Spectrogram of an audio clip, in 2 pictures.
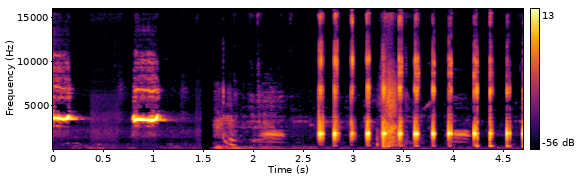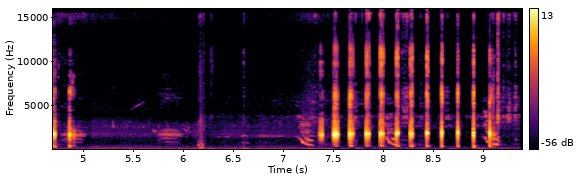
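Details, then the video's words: Teetar, or francolin, calling in loud, harsh, rapidly pulsed bursts: two clear high whistles first, then a rattling series of evenly spaced clipped notes, a pause, and another fast pulsing series, with little other background sound. "lovely Teetar birds voice ,sweet teetar ki awaz"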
